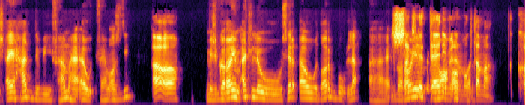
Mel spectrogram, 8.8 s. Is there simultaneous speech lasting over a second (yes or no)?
yes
